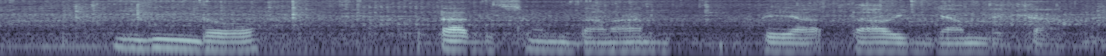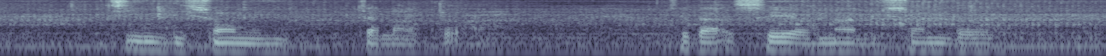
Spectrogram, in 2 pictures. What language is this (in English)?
Santali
